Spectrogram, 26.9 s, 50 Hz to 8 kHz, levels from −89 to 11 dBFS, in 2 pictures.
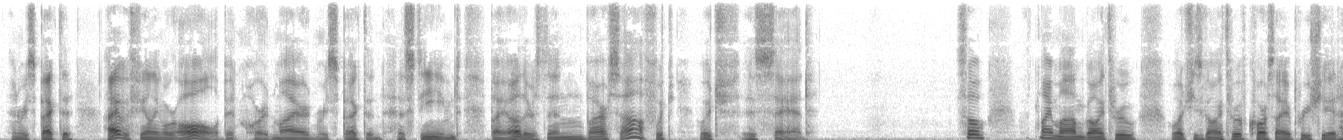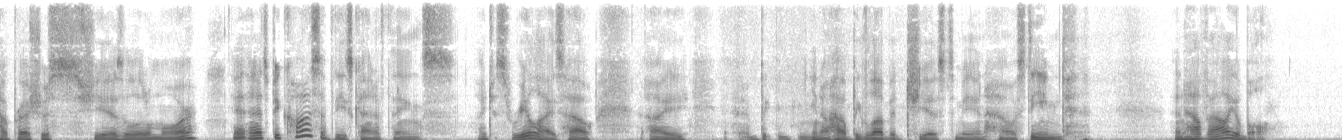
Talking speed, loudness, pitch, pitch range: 165 wpm, -28 LUFS, 110 Hz, 90-120 Hz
